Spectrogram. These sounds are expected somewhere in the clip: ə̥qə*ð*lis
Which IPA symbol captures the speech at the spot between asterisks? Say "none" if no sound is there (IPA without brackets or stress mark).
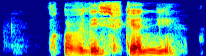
v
